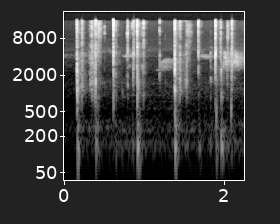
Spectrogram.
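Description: Typing on a computer keyboard: a quick, uneven run of key clicks that starts just after the beginning.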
